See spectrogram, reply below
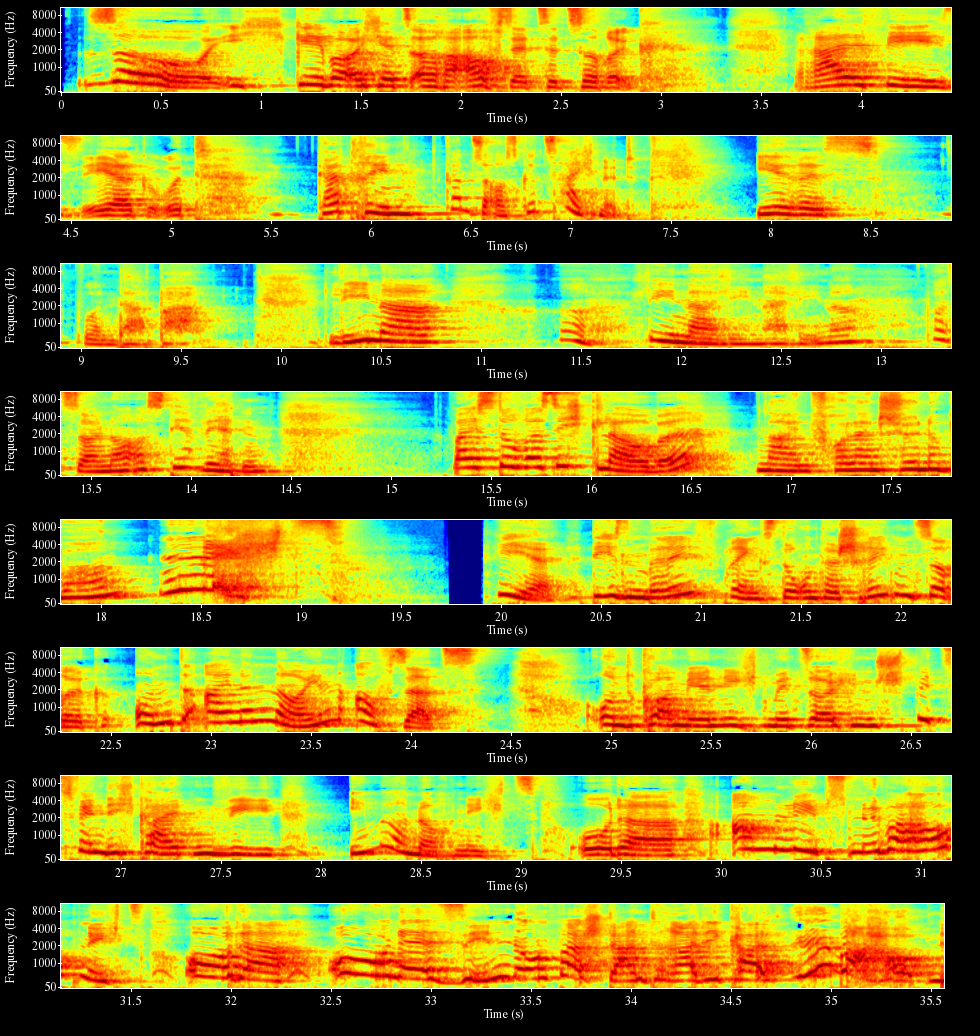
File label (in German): Hoerspiel Lehrerin PARODIE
